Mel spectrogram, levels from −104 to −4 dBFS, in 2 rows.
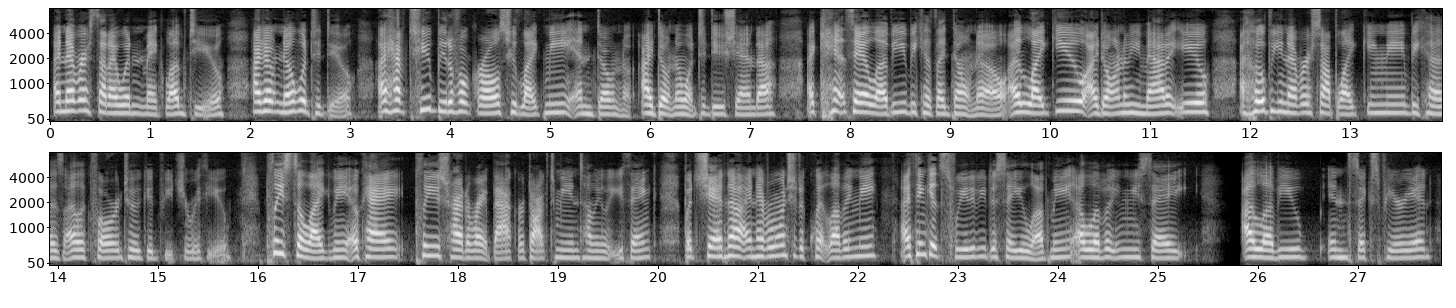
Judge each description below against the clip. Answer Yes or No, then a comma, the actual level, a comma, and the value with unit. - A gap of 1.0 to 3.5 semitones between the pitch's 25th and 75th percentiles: Yes, average, 3.2 semitones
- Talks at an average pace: No, fast, 265 wpm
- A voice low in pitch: No, high, 215 Hz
